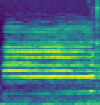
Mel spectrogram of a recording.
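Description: A single sustained car horn blares outside for over a second, distant and muffled but clear, with no one speaking over it.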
